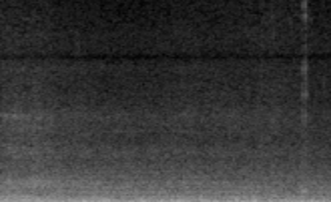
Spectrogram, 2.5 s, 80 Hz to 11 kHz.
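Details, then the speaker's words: Honda Civic 2.2 CTDI that squealed from a rear wheel, after the wheel was removed and a stone likely cleared, driving slowly with window open: steady low road rumble, no squeal; normal wheel noise. "with the squirrel by now no more squeals definitely no squirrels that's it"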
